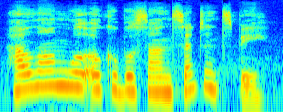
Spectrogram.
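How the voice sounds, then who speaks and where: An actress playing a polite, concerned young hospital worker in a video game drama, speaking with restraint. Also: female voice, high voice, very animated, a little fast, a little mellow.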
